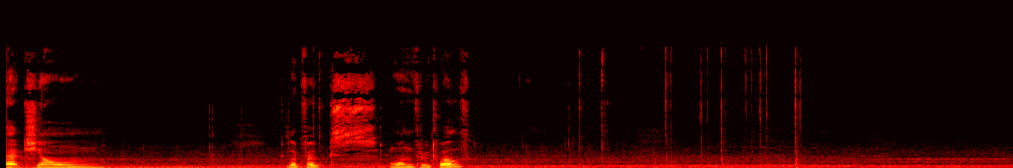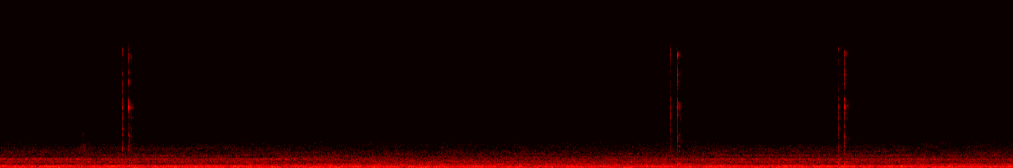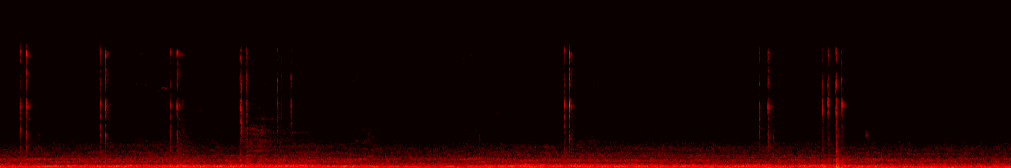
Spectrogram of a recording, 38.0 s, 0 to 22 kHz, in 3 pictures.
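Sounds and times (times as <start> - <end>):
steady low hum: 0.0 - 37.9
computer keyboard typing: 7.0 - 10.3, 25.5 - 25.9, 34.8 - 36.2
laptop clicks: 34.8 - 36.0.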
